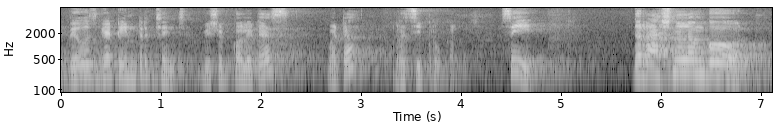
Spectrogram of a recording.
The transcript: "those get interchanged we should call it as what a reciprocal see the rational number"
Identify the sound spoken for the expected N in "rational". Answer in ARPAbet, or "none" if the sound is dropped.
N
